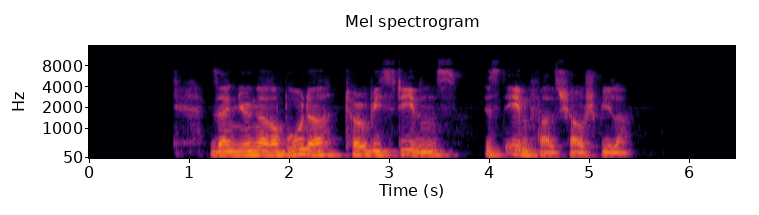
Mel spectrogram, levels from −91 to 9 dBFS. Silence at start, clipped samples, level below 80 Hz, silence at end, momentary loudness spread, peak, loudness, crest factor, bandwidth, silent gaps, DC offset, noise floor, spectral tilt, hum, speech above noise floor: 0.95 s; under 0.1%; -68 dBFS; 1.05 s; 13 LU; -10 dBFS; -26 LUFS; 16 dB; 7.4 kHz; none; under 0.1%; under -90 dBFS; -7 dB/octave; none; over 65 dB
